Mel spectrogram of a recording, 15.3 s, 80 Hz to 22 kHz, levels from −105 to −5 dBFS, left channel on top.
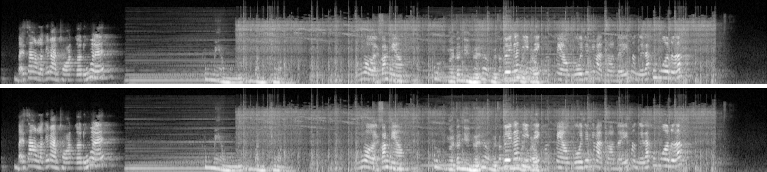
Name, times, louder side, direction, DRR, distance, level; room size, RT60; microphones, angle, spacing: voice 1, 0.4-2.1 7.1-8.2 10.0-10.8 11.1-13.7, right 2 dB, 40° right, 5 dB, 1.6 m, -21 dB
sound 1, 2.5-6.0 8.3-12.7, right 2 dB, 70° right, 6.9 m, -38 dB
voice 2, 4.1-5.8 7.4-8.0 8.7-10.8, equal, 15° right, 6 dB, 0.8 m, -21 dB
sound 2, 4.7-14.3, left 2 dB, 5° left, 1.8 m, -34 dB
24.5 x 19.0 x 7.4 m, 0.73 s
head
